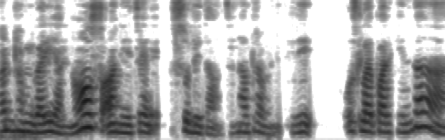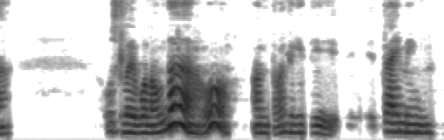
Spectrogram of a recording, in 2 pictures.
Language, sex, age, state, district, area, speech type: Nepali, female, 60+, West Bengal, Alipurduar, urban, spontaneous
